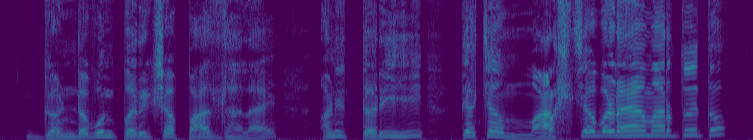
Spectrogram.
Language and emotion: Marathi, disgusted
